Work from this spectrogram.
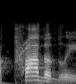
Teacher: Instead of probably, it's pra with an ah.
